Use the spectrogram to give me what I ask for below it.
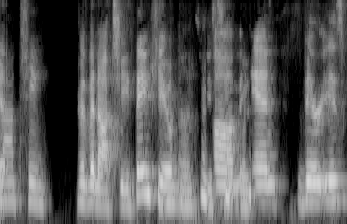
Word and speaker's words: Fibonacci: I'm going to say it wrong, but the Vivaconi, you'll say it. Fibonacci.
